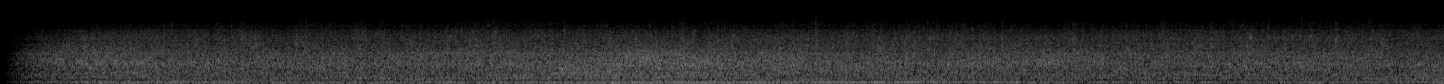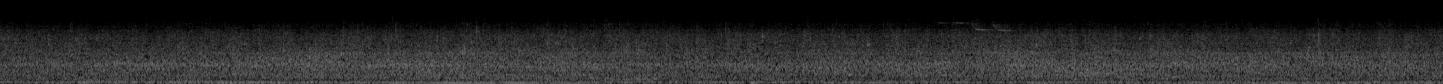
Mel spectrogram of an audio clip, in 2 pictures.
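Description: Steady rushing outdoor ambience with no distinct events, fading in at the start. Two faint short high chirps come near the end.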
